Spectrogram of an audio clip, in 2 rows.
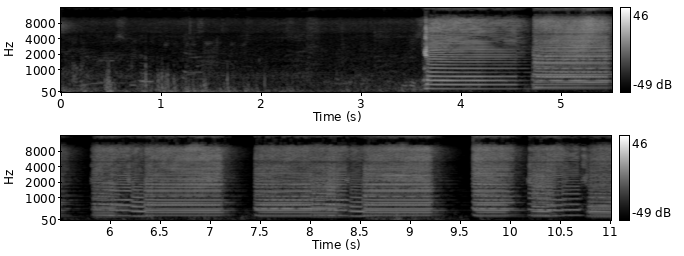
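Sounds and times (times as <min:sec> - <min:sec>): ship's horn playing a tune: 0:03.6 - 0:11.0.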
